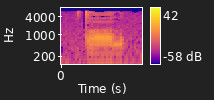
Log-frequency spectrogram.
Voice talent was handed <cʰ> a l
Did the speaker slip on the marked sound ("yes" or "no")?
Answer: yes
